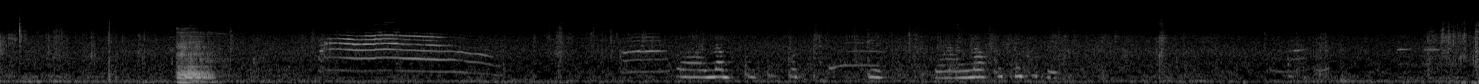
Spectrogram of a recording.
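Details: Domestic cat playing with a fish, giving a long falling harmonic meow near four seconds, then a run of shorter clipped meows between six and ten seconds, with a loud thump and background speech.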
